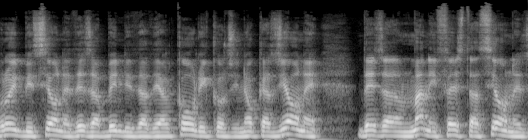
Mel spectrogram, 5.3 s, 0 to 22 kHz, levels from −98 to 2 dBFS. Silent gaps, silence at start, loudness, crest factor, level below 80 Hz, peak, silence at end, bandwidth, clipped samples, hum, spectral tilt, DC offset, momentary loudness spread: none; 0 s; -17 LUFS; 14 dB; -54 dBFS; -2 dBFS; 0 s; 17.5 kHz; under 0.1%; none; -6.5 dB/octave; under 0.1%; 3 LU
